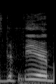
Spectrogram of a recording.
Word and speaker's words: Dhafir: You know, and my name is Dafir, but a lot of people couldn't pronounce it.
